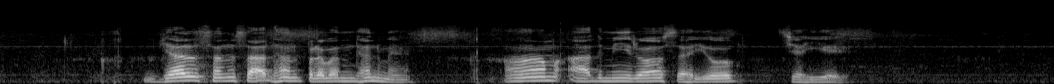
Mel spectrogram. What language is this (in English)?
Maithili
